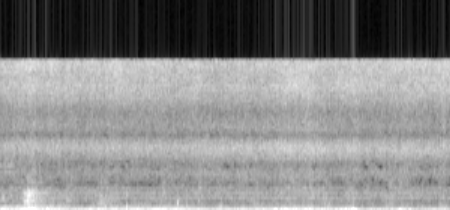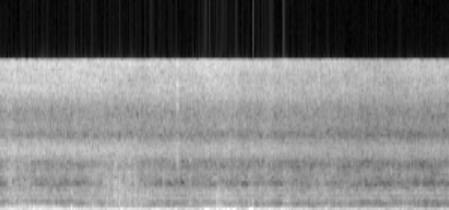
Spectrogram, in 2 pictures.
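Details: Outdoors, low rumbling wind buffeting the microphone with a few soft thumps; no animal calls.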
